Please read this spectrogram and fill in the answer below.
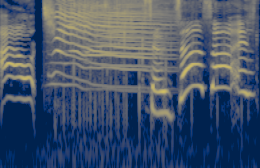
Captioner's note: both cry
